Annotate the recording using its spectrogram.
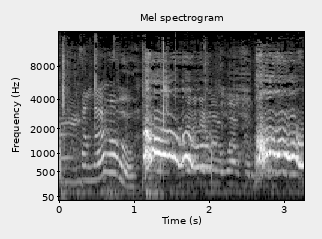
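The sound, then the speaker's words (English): A dog barks and yips excitedly at a door, greeting a visitor, letting out three loud, drawn-out bursts with wavering, whiny pitch and short pauses between them. “Molly Cassidy and her dog Oni greeted me at the door.”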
